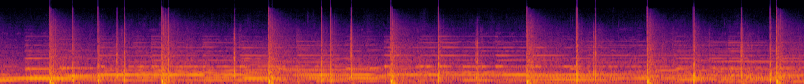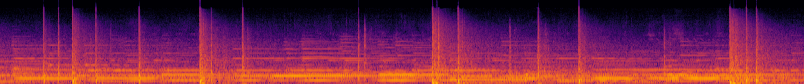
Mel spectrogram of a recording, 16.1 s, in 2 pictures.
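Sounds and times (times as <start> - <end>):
music with sustained melodic tones: 0.0 - 16.0
firework shells bursting: 0.5 - 10.7.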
